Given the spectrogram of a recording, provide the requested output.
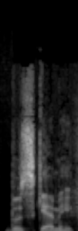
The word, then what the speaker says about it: Buscemi: I did that to Steve Buscemi just the other day as well, which apparently is supposed to be pronounced Buscemi. – Yeah, because the that that's it's different than in English. That that C. One C in yeah, Italian the is C's the it's a hard C, you, yeah.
